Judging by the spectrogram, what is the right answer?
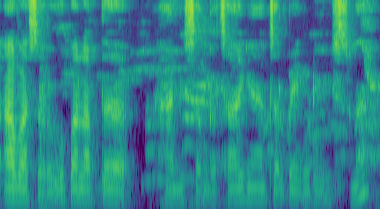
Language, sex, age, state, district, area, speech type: Nepali, female, 45-60, West Bengal, Jalpaiguri, urban, spontaneous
